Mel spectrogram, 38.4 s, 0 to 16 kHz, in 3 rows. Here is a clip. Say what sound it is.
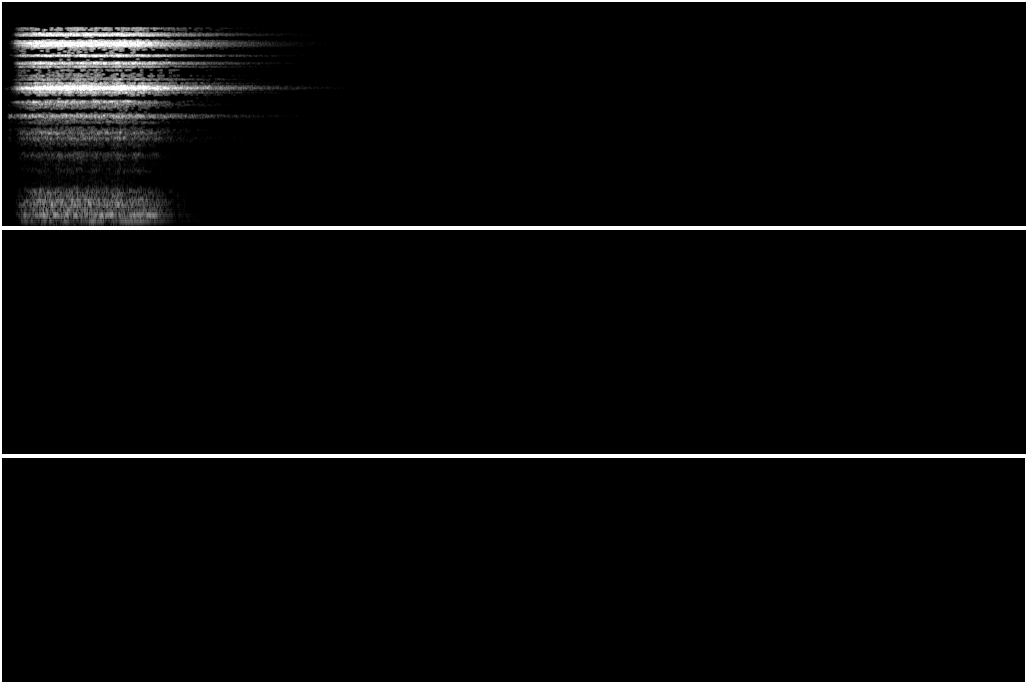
upliftmid#1, granular, soundhack, phasevocoding, time-stretched, maxmsp, abletonlive
abletonlive, granular, maxmsp, phasevocoding, soundhack, time-stretched, upliftmid1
